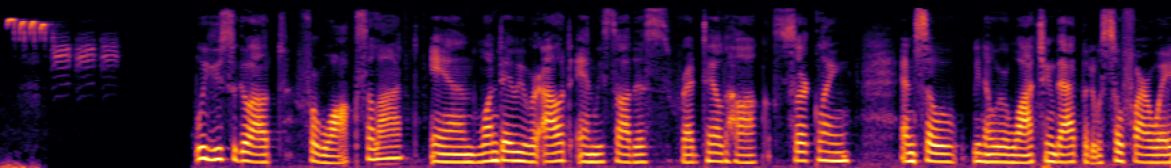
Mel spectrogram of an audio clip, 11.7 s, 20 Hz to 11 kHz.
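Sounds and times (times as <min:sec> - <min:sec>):
chickadee calling by a sheltered bike trail near a lakeshore: 0:00.0 - 0:01.4
speech: 0:02.0 - 0:11.7.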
